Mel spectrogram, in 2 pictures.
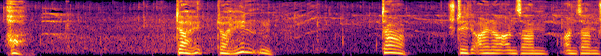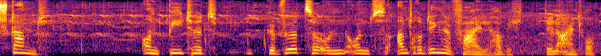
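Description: Man playing a mellow, rambling pirate adventurer. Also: fairly high pitch, slow, long pauses, slight background noise. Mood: hesitant, polite. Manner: hesitant, rambling, repeating words. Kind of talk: improvised adventure audio play.

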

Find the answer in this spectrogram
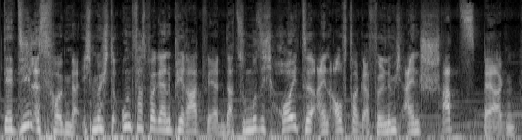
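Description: A man playing an eager, brash would-be pirate in an improvised audio drama, chatty, excitable and fumbling. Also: sits high, fast, faint music behind. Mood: eager bargaining.

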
